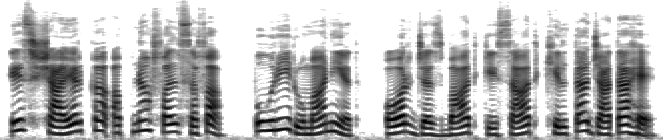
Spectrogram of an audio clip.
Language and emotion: Hindi, neutral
